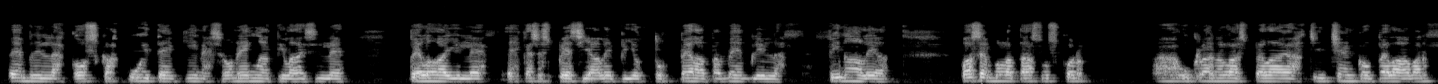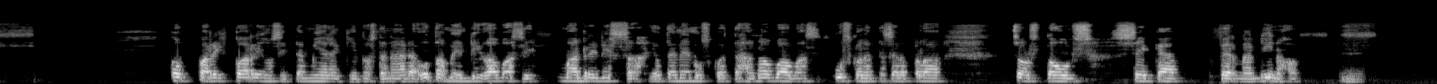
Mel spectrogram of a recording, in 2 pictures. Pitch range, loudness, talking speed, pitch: 140-150 Hz, -17 LUFS, 95 wpm, 145 Hz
